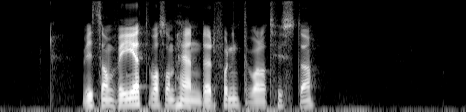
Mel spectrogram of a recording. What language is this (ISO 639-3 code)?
swe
